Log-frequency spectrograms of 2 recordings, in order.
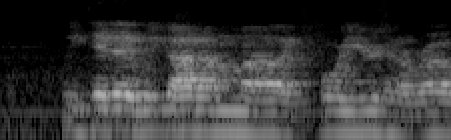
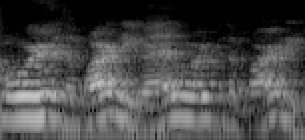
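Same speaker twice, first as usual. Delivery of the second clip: higher, louder, mock-innocent party guest; cheerful partygoer; 7 semitones higher, 5 dB louder, faster than usual. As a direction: shrug him off, you came for the party. Partygoers answering Ronnie.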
